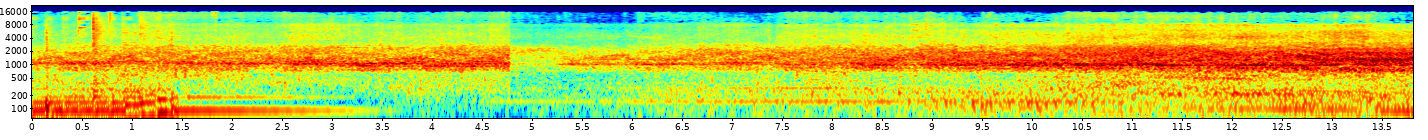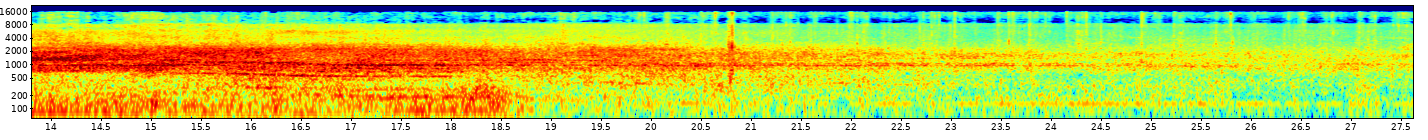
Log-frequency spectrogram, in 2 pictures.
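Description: Highway traffic running past close by, a steady rush of tyres and engines. It swells to its loudest in the middle and fades gradually toward the end.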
